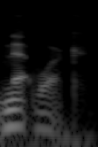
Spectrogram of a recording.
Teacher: >> But in British English, the R is immediately followed by a K, a consonant. So the tongue stays flat.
